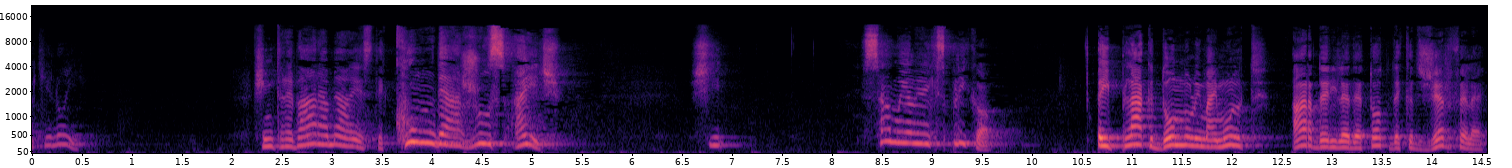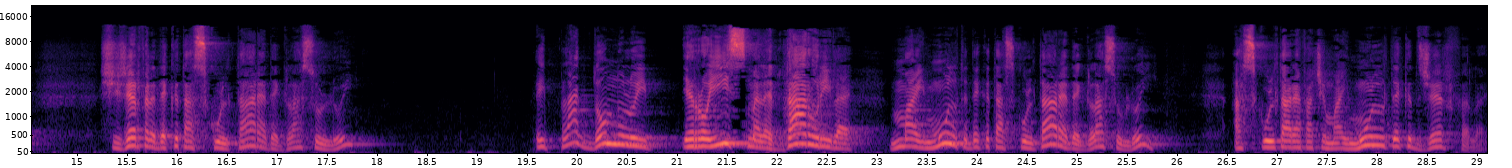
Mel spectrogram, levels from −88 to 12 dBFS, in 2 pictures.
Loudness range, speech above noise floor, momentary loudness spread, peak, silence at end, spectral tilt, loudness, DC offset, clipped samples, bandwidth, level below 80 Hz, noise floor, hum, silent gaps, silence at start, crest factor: 13 LU; 44 dB; 15 LU; -6 dBFS; 0.05 s; -3.5 dB/octave; -27 LUFS; under 0.1%; under 0.1%; 13 kHz; -72 dBFS; -72 dBFS; none; none; 0 s; 24 dB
